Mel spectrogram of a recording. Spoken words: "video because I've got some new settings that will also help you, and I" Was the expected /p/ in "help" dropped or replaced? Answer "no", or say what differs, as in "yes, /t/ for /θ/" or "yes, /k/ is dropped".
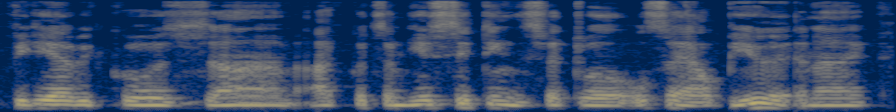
yes, /b/ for /p/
